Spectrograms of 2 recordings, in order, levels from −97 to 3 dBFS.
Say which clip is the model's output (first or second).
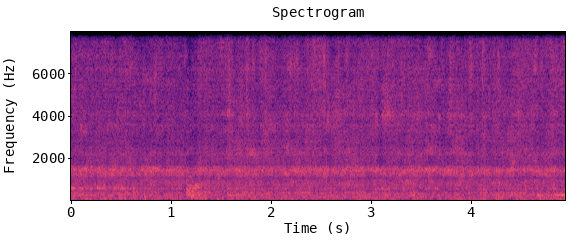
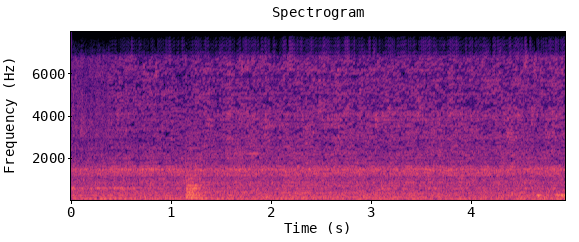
first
